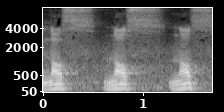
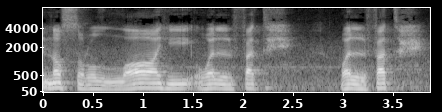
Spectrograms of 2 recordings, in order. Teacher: سین ہی کو آپ تھوڑا سا پریشر دیں گے تو آواز موٹی ہوگی، جس میں صاد نکلے گا، صاد کا یہ ساؤنڈ آئے گا، نص۔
